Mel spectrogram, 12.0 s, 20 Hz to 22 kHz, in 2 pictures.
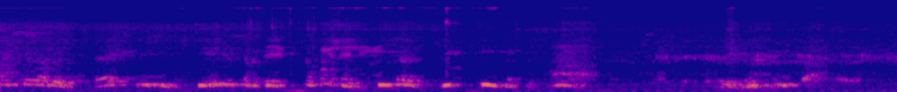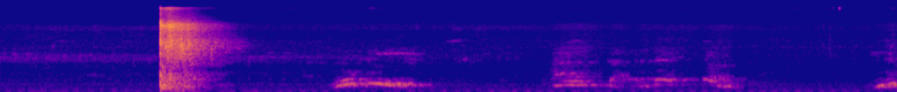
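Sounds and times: sharp bang: 0:07.0 - 0:07.6.

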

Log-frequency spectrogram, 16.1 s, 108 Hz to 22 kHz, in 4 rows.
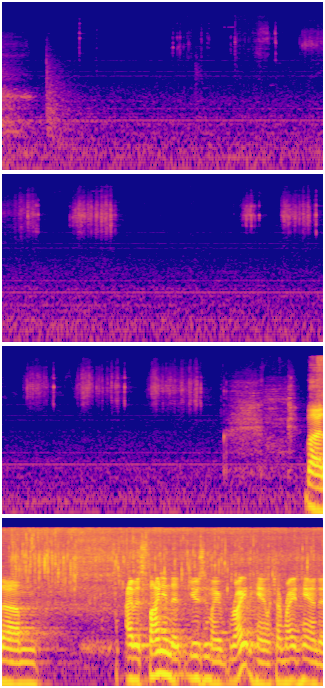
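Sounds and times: straight razor scraping stubble: 0:03.0 - 0:05.6, 0:07.0 - 0:10.6.

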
